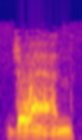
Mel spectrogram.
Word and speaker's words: Joan: names do you think Joanne spelled j o a an but pronounced as two syllables would be a good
